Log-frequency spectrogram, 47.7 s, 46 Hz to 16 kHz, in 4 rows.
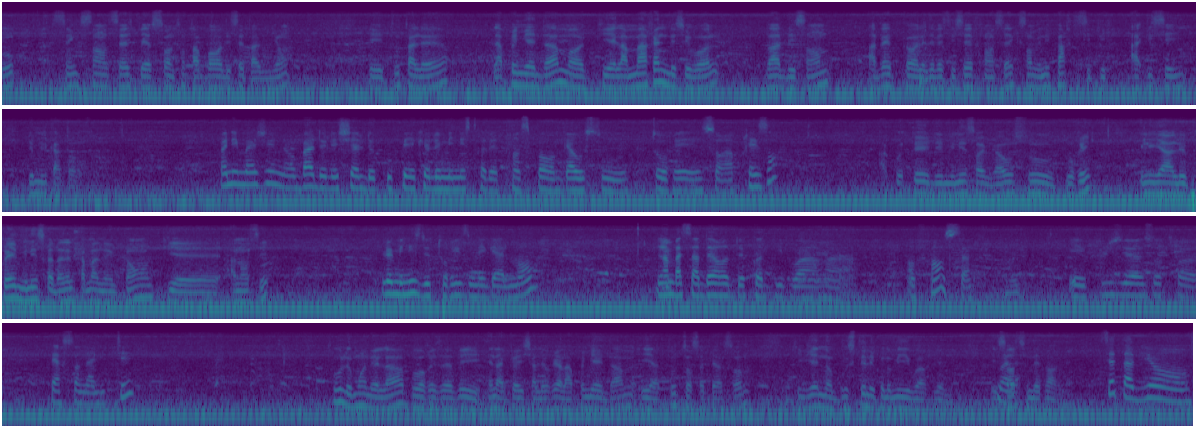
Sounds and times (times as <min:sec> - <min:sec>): Speech: 0:00.0 - 0:13.0, 0:14.2 - 0:19.8, 0:20.7 - 0:37.2, 0:39.1 - 0:47.7.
